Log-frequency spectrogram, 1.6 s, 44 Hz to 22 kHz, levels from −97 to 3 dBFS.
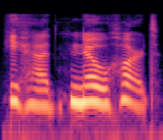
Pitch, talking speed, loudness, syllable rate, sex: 225 Hz, 145 wpm, -14 LUFS, 2.9 syllables/s, female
